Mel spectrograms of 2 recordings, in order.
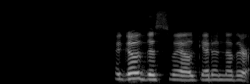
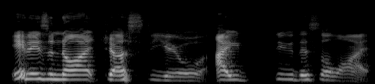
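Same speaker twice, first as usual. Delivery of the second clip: ordinary delivery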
